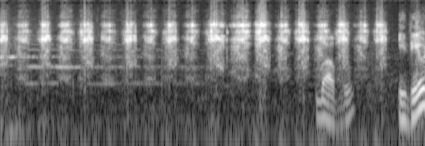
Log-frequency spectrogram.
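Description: A fast, even rasping rhythm of short scraping strokes, about five a second, with a brief voice near the end.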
